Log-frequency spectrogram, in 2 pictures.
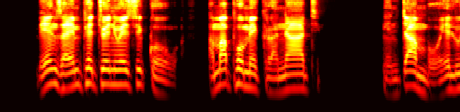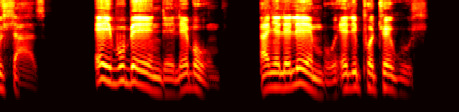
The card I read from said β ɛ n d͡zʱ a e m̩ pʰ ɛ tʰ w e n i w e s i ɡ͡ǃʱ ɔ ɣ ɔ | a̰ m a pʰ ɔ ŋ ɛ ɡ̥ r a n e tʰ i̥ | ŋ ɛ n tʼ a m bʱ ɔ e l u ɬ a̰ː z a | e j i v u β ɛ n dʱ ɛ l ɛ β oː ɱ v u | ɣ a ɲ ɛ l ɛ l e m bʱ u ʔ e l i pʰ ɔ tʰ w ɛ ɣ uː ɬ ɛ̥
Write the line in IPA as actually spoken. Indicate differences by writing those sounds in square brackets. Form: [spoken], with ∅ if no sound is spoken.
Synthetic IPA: β ɛ n d͡zʱ a e m̩ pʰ ɛ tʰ w e n i w e s i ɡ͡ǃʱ ɔ ɣ ɔ | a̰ m a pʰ ɔ [m] ɛ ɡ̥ r a n [a] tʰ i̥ | ŋ ɛ n tʼ a m bʱ ɔ e l u ɬ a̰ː z a | e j i [β] u β ɛ n dʱ ɛ l ɛ β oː ɱ v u | ɣ a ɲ ɛ l ɛ l e m bʱ u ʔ e l i pʰ ɔ tʰ w ɛ ɣ uː ɬ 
